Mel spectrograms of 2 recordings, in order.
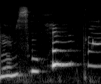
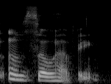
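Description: First: Much higher, louder squeal; squealing happy. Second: Said in the usual way. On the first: Real, not acted. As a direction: squeal it with joy.

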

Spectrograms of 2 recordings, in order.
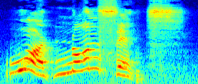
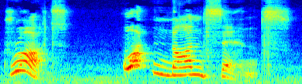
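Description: First: Higher, louder, very slow; drawn-out exclamation. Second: Higher and louder, nonsense very slow; punchline exclaim. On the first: Narrator marvelling at the card game, high, loud, very slow. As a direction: stretch it out in delight. Same phrase earlier. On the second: Narrator ending the story on its pun, loud and drawn out. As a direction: deliver the joke with relish. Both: A narrator's reading.

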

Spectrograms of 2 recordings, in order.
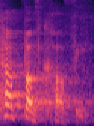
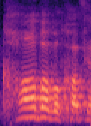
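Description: First: "cup of coffee" joined as cu-puv coffee; higher-pitched linked "cup of coffee"; linked English pronunciation. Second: "cup of coffee" as keop o-beu keo-pi; mock-wrong "cup of coffee" with added vowels; unlinked Korean-style pronunciation. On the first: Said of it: "연결돼야 돼". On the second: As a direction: separate the words of "cup of coffee". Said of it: "cup of coffee 하지 말고". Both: Shown as a demonstration.

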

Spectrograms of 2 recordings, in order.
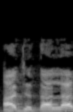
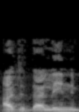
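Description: First: अजदला slow, ending in -la; measured अजदला without tanween; gair munsarif form. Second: अजदलिन slow, ending in -lin; measured अजदलिन with tanween; munsarif form. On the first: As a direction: keep अजदला open on a, no n. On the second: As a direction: close अजदलिन on i and n. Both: Shown as a demonstration. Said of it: "दोनों तरह पढ़ सकते हैं".

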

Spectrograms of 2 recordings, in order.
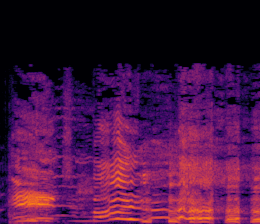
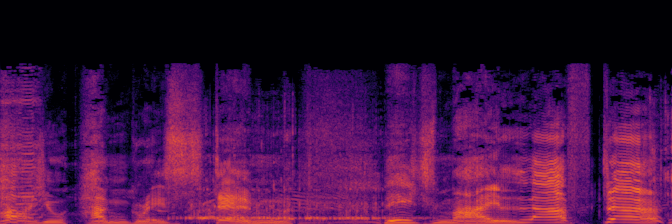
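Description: First: Shouted through a laugh. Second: Drawn-out taunt shouted at him; slow taunting shout. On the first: Taunting Stim again, laughing shout. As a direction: crack up while yelling the taunt. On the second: Taunting Stim with his laughter, slow shout. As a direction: spit it out slowly as a taunt. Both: Acted.

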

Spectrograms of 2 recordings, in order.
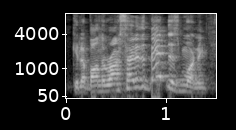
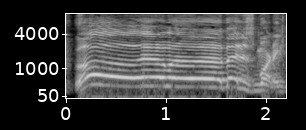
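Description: First: Said in the usual way. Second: Whiny, high mock version of a friend; teasing a friend by mimicking him in a whiny voice; mocking imitation. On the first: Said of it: "That's not how I talk". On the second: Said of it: "Would you stop mocking me".

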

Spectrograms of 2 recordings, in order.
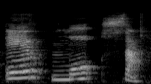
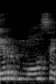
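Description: First: "Hermosa" very slow, in three separate syllables; admiring emphasis. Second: Said in the usual way. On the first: Real, not acted. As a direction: savour each syllable of "Hermosa". Repeats the word in admiration.

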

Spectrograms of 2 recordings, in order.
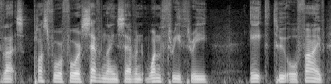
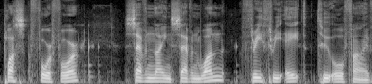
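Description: First: Said in the usual way. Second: Slow, spaced digits for listeners to note down; slow dictation. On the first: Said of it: "repeats the number". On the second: Shown as a demonstration. Host gives listeners the number to call, slowly dictated. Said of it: "dictates the number to call".

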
